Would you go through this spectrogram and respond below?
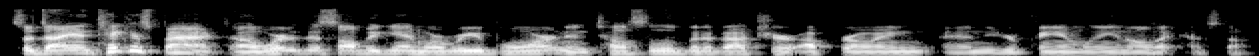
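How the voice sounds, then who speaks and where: A man's voice: medium pitch, fast talker, fairly bright tone. An American man hosting an interview in a casual, joking, rambling way over a video call. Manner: rambling, jokey. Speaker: talk show host, interviewer.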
